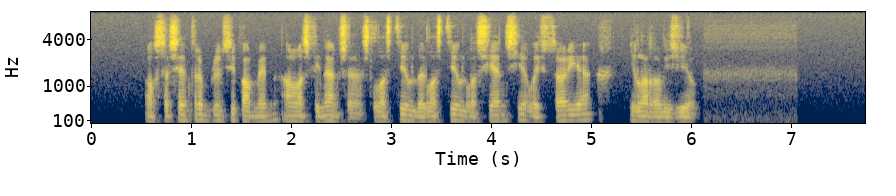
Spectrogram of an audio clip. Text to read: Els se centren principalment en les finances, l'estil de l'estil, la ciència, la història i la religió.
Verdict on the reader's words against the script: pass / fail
pass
